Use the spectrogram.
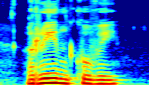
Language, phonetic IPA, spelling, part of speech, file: Ukrainian, [ˈrɪnkɔʋei̯], ринковий, adjective, Uk-ринковий.ogg
- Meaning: market (attributive)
